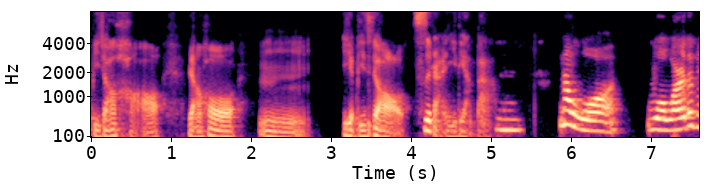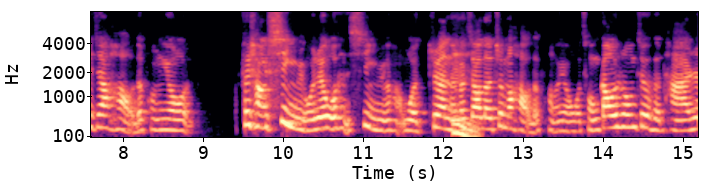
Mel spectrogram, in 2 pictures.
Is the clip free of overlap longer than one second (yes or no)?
yes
